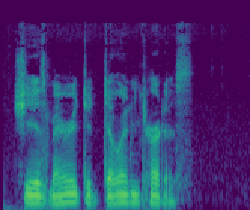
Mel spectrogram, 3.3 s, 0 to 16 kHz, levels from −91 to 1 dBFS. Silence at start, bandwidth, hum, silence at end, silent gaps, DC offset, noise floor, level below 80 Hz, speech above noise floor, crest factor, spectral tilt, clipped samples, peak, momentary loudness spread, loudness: 0.2 s; 11.5 kHz; none; 0.85 s; none; under 0.1%; -71 dBFS; -44 dBFS; 45 dB; 18 dB; -6 dB/octave; under 0.1%; -10 dBFS; 13 LU; -27 LUFS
